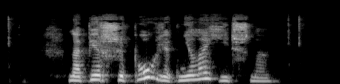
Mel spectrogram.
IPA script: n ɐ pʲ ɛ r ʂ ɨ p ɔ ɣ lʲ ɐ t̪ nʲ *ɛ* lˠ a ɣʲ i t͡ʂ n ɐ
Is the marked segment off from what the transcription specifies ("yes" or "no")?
no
